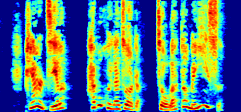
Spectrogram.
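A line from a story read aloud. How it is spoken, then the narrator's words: Calling out. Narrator (Chinese): 宝钗便叫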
